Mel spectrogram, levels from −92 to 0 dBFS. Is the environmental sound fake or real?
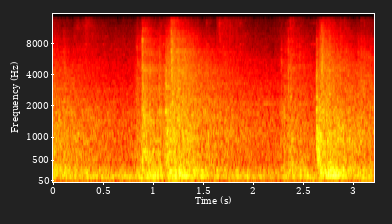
fake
